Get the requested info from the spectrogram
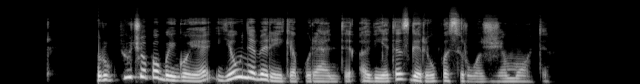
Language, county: Lithuanian, Vilnius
